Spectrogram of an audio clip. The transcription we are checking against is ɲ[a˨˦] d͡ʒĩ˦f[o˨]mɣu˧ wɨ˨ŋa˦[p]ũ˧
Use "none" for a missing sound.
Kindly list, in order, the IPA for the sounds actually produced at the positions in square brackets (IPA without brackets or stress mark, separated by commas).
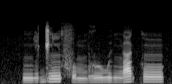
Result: ə˨˦, o˨, k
